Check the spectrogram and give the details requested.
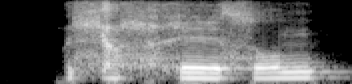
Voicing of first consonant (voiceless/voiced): voiceless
